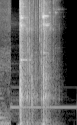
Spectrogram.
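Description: A wine glass breaks, with two sharp, bright shattering crashes in quick succession, then a thin lingering ring and tinkling shards fading out. No one speaks.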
